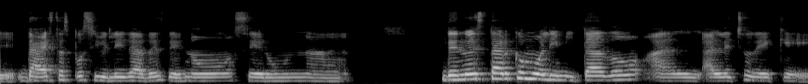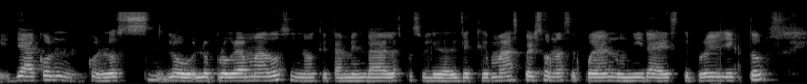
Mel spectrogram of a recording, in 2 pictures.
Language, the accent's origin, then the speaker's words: Spanish; Tepoztlán, Morelos, Mexico; resultó que vivía en Tepoztlán también, de donde yo soy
